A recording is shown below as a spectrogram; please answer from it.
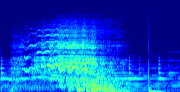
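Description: A horse whinnying once, shaky in pitch and about a second and a half long, over background music. Near the end a drum beat comes in, about two beats a second.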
